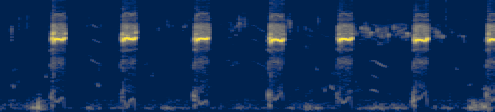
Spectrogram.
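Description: A francolin gives short, shrill, high notes, repeated evenly about every three-quarters of a second, with faint low rustling between them.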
